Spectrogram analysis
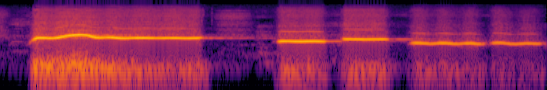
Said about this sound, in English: I'd reach in the cookie jar before dinner when I'm not allowed to, and all of a sudden I'd hear that Clint Eastwood music play.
